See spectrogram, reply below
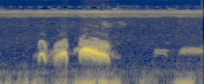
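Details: A single loud three-part coo from a wild spotted dove, short, short, then long and downward, followed by quieter faint coos, against constant insect buzzing.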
